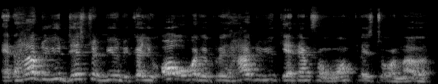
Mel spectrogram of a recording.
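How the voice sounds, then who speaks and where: A man's voice: high-pitched, fast talker, creaky, bright, forceful tone. A man hosting an interview, asking questions hesitantly with many filler sounds. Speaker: interview host. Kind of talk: conversational interview.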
